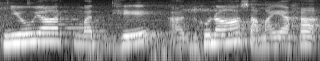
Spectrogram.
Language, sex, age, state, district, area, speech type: Sanskrit, female, 45-60, Tamil Nadu, Chennai, urban, read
